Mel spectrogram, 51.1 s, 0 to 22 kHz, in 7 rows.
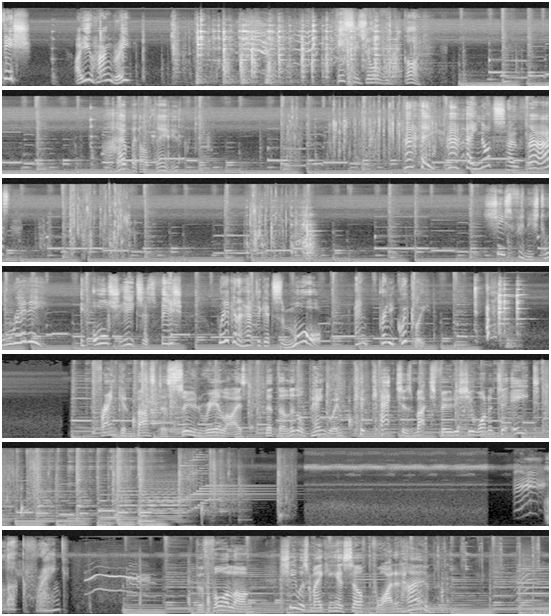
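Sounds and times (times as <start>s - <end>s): high chirring night ambience: 0.0s - 50.6s
light cartoon music: 6.2s - 28.4s, 30.1s - 40.3s, 45.3s - 51.0s
cartoon music phrase: 12.6s - 14.6s.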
